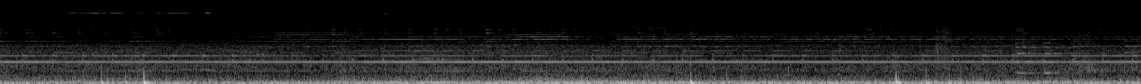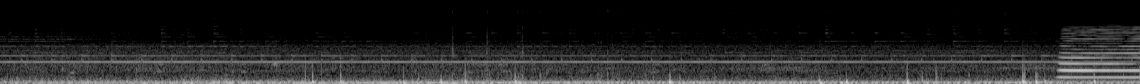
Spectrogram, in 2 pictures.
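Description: A railway crossing alarm rings steadily.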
